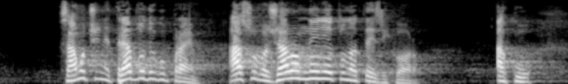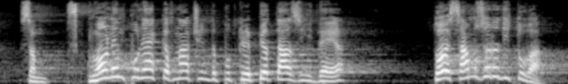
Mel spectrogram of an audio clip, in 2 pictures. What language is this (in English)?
Bulgarian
